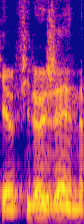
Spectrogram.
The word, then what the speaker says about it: Philogène: Philogène from Qovery.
